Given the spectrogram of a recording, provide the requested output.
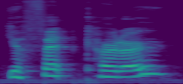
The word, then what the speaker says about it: Yaphet Kotto: Okay, so according to Yaphet Kotto, I think I'm pronouncing that right. – That sounds good.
